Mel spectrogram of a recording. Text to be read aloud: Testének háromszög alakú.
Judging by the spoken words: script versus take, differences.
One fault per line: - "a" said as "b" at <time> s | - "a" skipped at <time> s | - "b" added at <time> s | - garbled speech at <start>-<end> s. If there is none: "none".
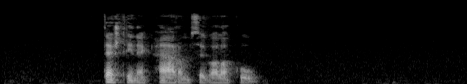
none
